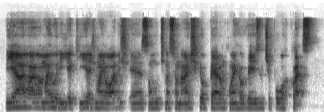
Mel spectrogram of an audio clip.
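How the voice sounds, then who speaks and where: A man with a fairly high pitch is heard with audible room echo. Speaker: ROV technician giving a webinar. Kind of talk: webinar lecture.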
